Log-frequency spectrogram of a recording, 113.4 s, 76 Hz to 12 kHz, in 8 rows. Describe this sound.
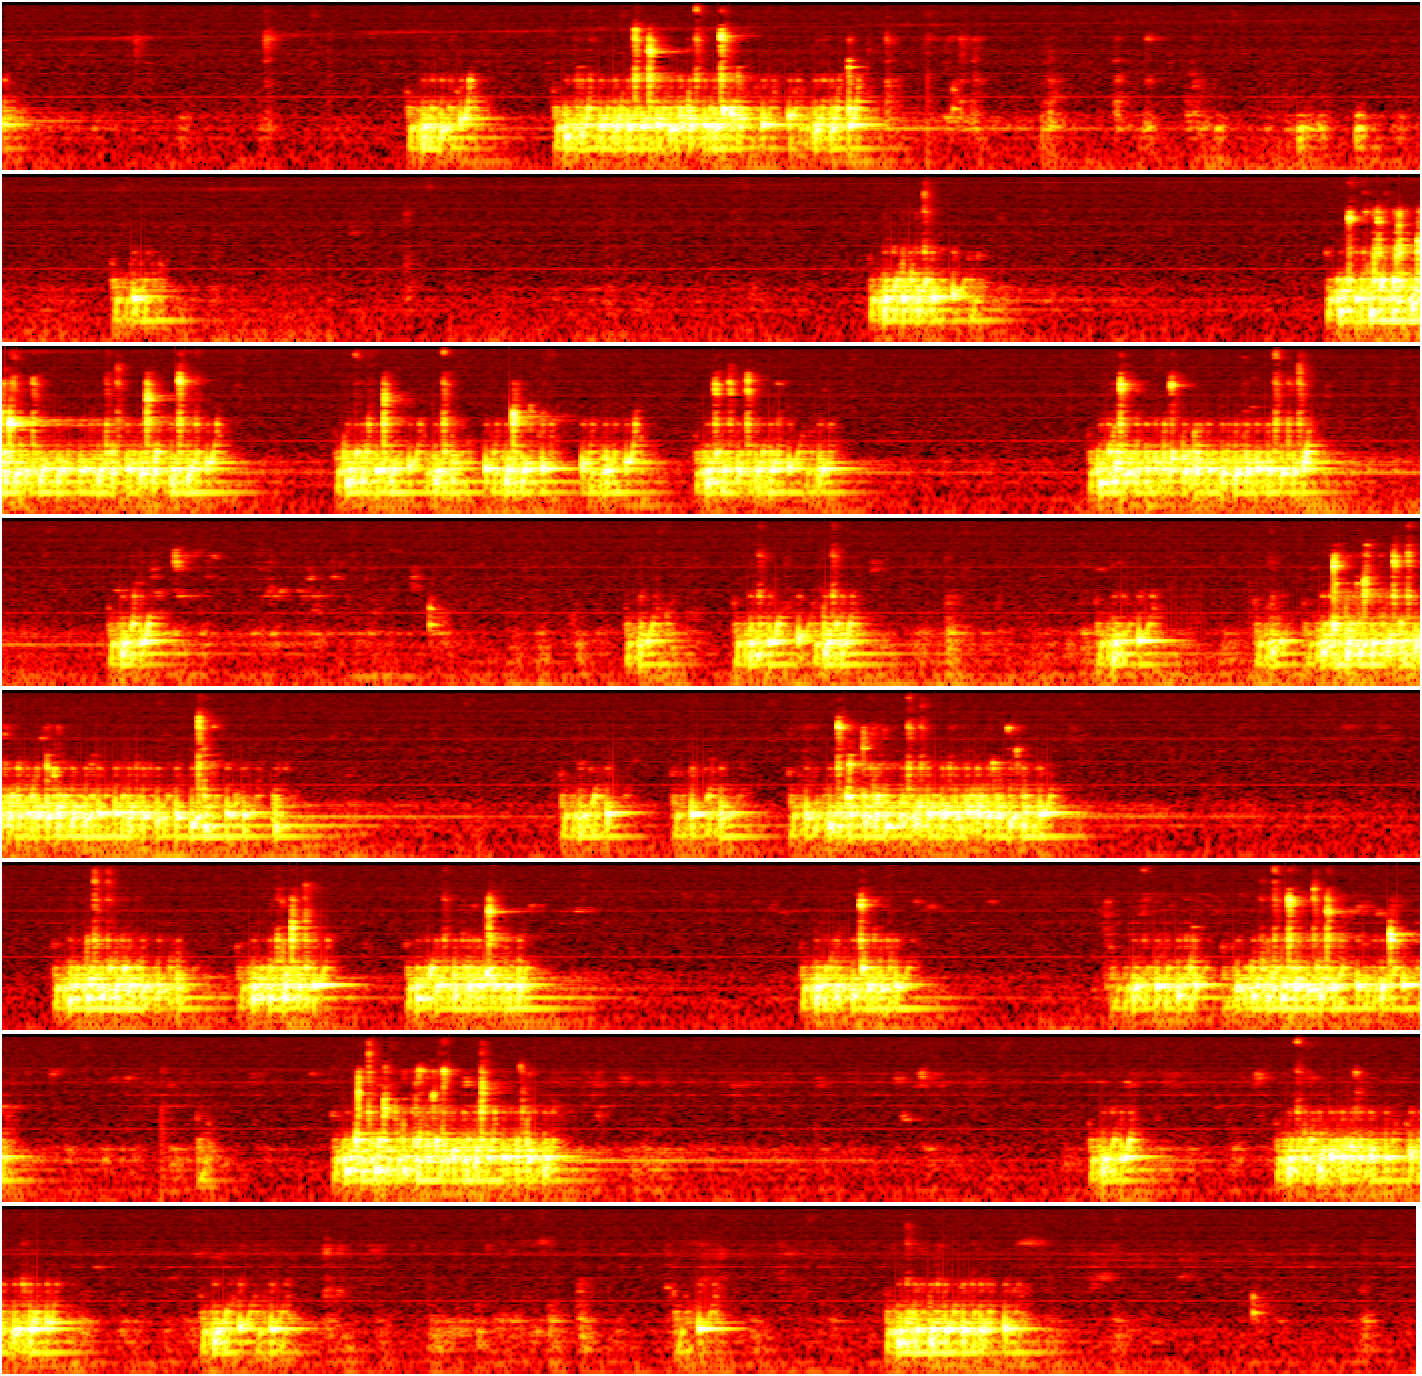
more heater gurgles
Recording my gurgling radiator after it turns off. The contact mic make it seem very loud and strange and alien. Recorded with a Cold Gold contact mic into a Zoom H4.
contact, gurgle, metal, radiator, reverberation, steam, water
